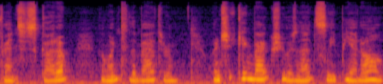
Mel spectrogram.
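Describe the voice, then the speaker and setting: At a moderate pace, a woman with a medium pitch talks in a dark, mellow tone with vocal fry and ordinary pitch variation. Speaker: grandmother reading to grandchildren. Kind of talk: children's bedtime story reading.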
